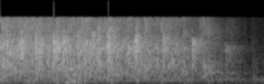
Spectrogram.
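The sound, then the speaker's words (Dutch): An audience applauds to encourage nervous children of a kids' club about to perform a song. The dense clapping is strong at first, then gradually thins and fades toward the end. “Ze vinden het wel heel spannend, dus geef er even een applaus. Moedig ze even aan, hoor.”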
